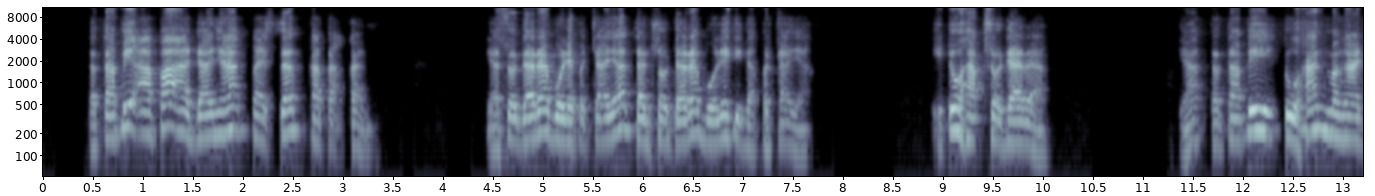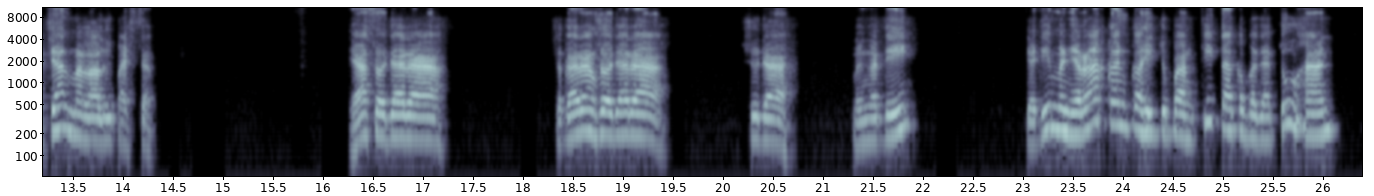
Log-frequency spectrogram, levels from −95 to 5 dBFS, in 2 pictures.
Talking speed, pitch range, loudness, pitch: 80 wpm, 150-205 Hz, -23 LUFS, 175 Hz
